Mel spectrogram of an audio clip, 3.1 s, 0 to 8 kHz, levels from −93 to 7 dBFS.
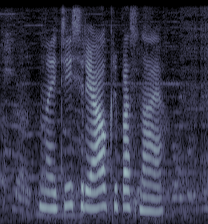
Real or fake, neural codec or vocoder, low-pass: real; none; 7.2 kHz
